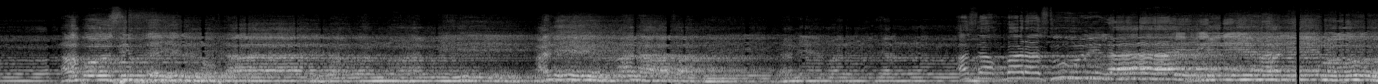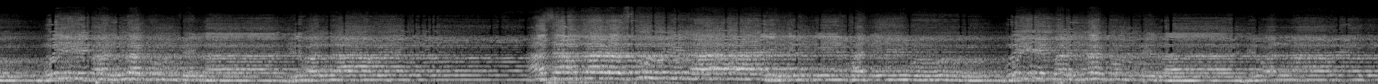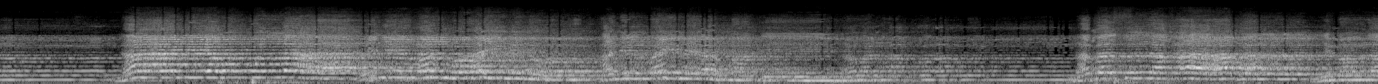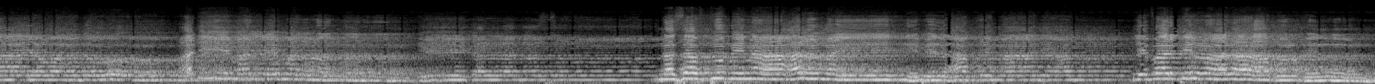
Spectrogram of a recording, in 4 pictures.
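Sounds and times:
men chanting through microphones: 0:00.0 - 0:55.0.

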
